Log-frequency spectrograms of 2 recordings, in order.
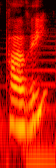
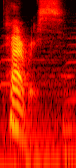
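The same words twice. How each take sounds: First: The stress is on the second syllable. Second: The stress is on the first syllable. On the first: This is the French way of saying it. "in French it's Paris" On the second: This is the English way of saying it. "And you punctuate the A"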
